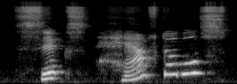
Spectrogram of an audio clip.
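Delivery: drawn-out high. Real, not acted. Reading pattern step.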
